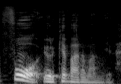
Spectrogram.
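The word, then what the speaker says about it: 四: 숫자 4 는 " 시 " 라고 발음 하죠 .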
